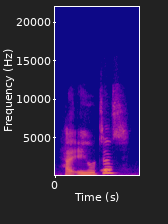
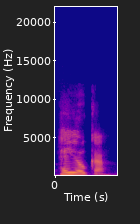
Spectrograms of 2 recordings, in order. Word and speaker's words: Heyoka: Heyotas? They're Heyoka. Heyoka.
